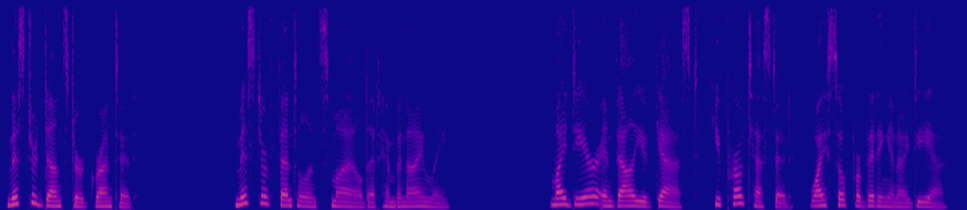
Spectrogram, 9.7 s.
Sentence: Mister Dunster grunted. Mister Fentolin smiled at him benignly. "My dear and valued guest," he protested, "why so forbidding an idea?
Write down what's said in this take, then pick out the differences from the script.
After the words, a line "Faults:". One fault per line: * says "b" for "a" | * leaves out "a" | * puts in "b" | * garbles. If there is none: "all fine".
Mister Dunster grunted. Mister Fentolin smiled at him benignly. "My dear and valued guest," he protested, "why so forbidding an idea?
Faults:
all fine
